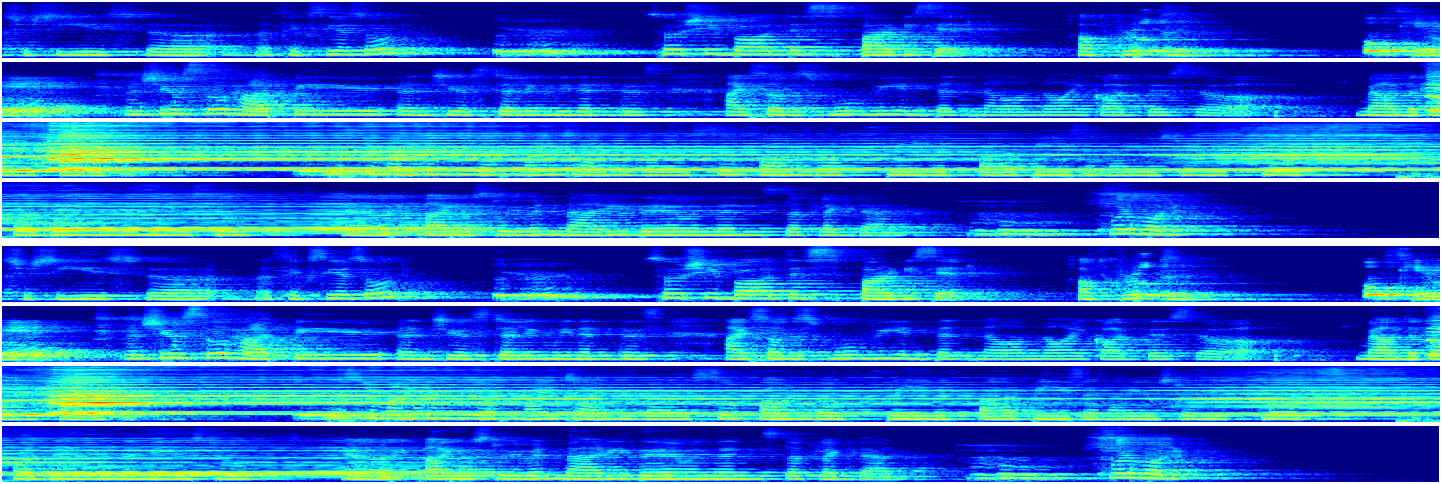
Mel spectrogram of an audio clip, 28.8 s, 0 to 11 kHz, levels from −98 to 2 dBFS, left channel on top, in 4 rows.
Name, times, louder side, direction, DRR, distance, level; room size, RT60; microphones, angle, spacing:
voice 1, 0.0-2.0 3.2-4.8 5.4-6.1 7.1-7.3 7.8-13.4 14.0-15.1 16.0-22.8 23.3-26.1 27.1-27.5, right 1 dB, 15° right, 1 dB, 1.4 m, -37 dB
voice 2, 2.5-2.9 5.5-5.6 6.8-7.4 15.8-16.3 23.4-23.5 26.4-27.2, right 1 dB, 40° right, 3 dB, 4.4 m, -34 dB
Harmonica, 14.3-23.9, equal, 55° left, 6.1 m, -28 dB
27.0 x 16.5 x 5.7 m, 1.0 s
head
